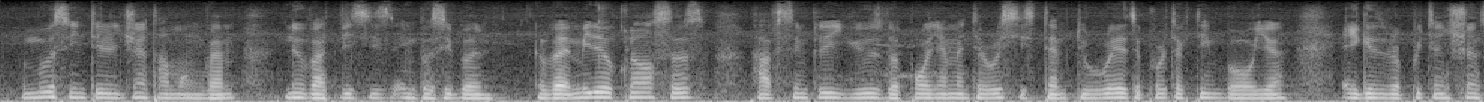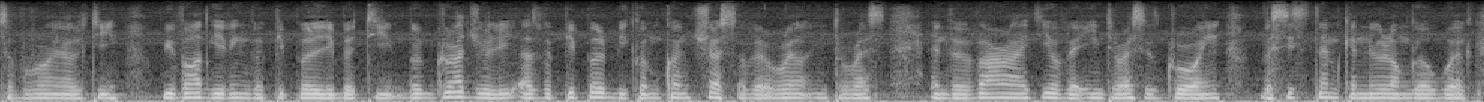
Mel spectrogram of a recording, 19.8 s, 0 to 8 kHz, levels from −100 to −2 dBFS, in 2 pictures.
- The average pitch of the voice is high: No, low, 120 Hz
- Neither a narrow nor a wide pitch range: No, narrow, 1.5 semitones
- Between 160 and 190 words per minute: Yes, average, 180 wpm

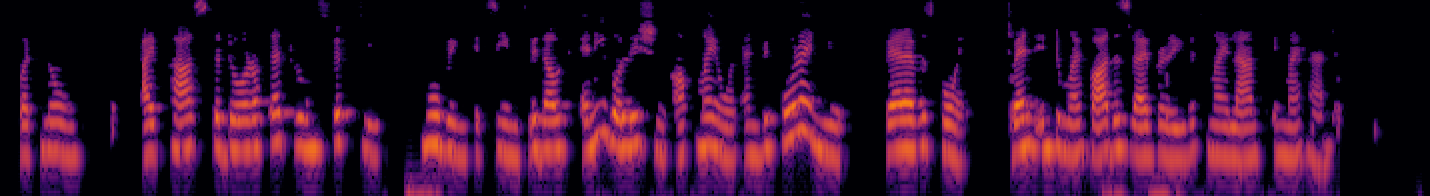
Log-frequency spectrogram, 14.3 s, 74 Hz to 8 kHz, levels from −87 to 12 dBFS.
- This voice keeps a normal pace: Yes, average, 160 wpm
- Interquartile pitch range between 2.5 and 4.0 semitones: Yes, average, 2.9 semitones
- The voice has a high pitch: Yes, high, 220 Hz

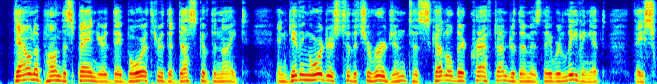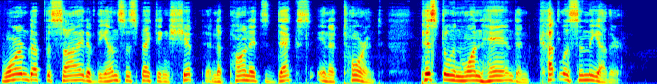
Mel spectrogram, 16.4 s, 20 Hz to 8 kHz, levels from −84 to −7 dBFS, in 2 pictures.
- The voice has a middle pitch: Yes, medium, 150 Hz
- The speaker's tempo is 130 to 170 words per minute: No, average, 195 wpm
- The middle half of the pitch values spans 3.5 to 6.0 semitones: Yes, average, 4.1 semitones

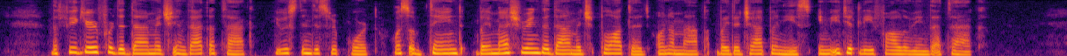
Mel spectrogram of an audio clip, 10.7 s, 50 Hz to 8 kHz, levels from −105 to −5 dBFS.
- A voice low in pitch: No, high, 195 Hz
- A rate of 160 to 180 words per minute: Yes, average, 170 wpm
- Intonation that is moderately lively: Yes, average, 3.3 semitones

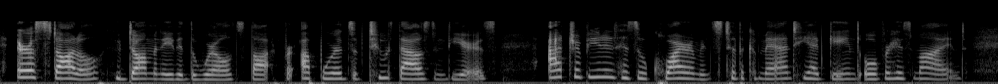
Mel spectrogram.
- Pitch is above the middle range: Yes, very high, 260 Hz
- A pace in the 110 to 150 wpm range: Yes, average, 145 wpm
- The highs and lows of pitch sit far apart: No, narrow, 2.6 semitones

